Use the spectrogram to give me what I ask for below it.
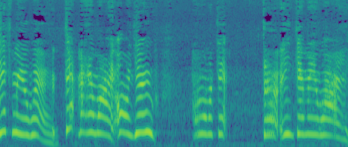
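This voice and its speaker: The speaker uses a put-on character voice. Its pitch is extremely high. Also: moderate pace. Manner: panicked, pleading.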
